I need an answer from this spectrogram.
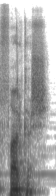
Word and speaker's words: Farkas: have names referencing wolves farcus means wolf in Hungarian and I believe it's pronounced farkash vilus is a typical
